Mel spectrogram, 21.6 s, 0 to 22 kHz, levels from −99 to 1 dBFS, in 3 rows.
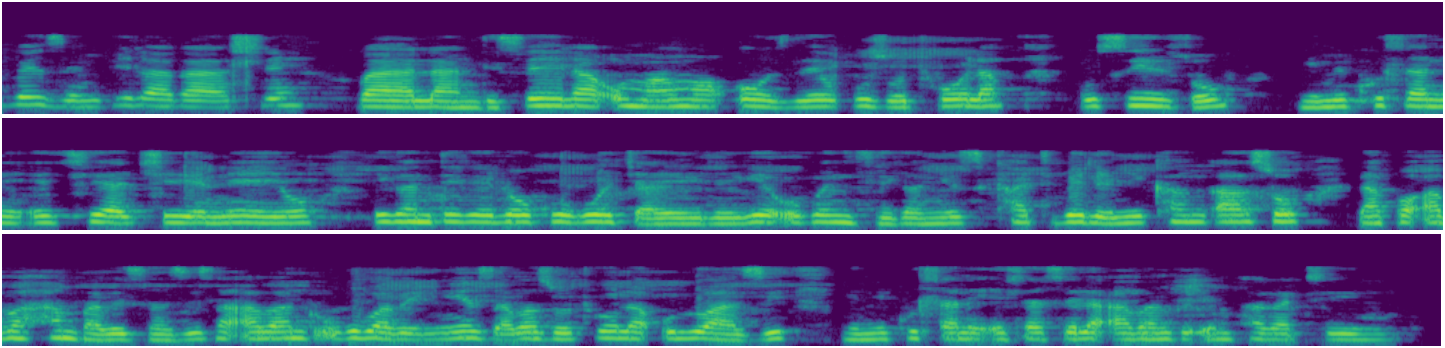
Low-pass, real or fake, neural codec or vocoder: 7.2 kHz; fake; codec, 16 kHz, 8 kbps, FreqCodec, larger model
